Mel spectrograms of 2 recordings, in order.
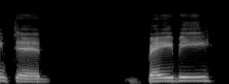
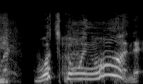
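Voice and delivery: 1 bewildered; 10 semitones higher, slower than usual. Retold or imitated. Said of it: "And I'm like".

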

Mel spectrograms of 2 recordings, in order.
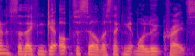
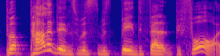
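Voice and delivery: higher, louder, slow whiny know-it-all; mocking chat commenter; 4 semitones higher, 9 dB louder than usual. Co-host mocks a chat commenter in a slow whiny voice. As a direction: mimic a smug chat nitpicker, drawn out. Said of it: "someone in chat that goes".

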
